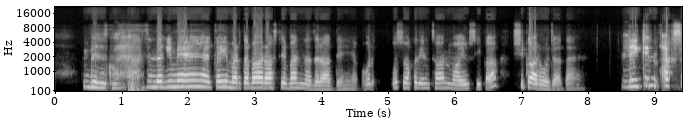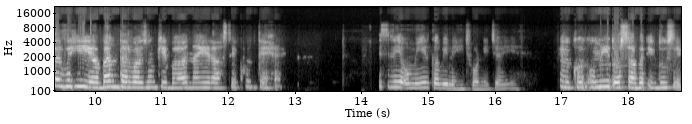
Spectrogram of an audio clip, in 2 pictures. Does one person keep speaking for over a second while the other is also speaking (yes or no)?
no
